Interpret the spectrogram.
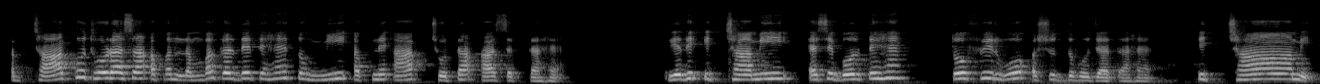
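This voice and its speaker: A woman teaching a religious workshop, drawing out each syllable as she shows how to pronounce a recited text. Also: on the high side. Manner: recites syllables slowly, stressing each sound. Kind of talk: pronunciation lesson with slow recitation. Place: online video workshop.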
